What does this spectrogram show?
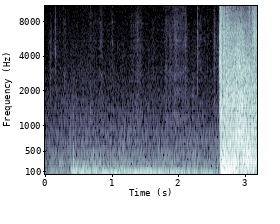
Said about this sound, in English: The bullet breaks the wire.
